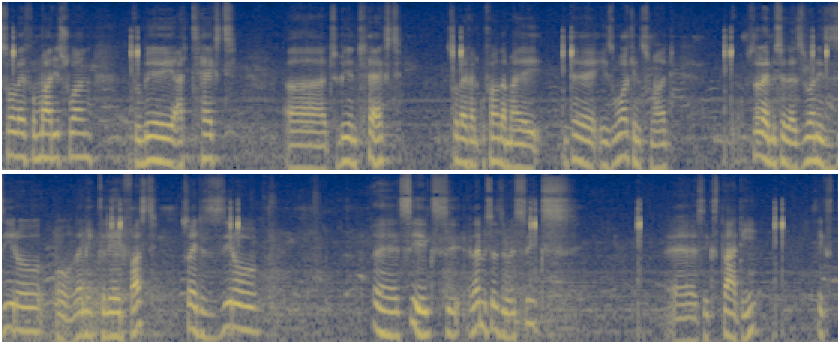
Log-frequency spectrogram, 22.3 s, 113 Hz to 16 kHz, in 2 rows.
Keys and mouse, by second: 6.0 click, 9.6 click, 10.9 click, 12.7 click, 14.2 click, 18.3 click, 19.6 click, 21.4 click, 21.6 click.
